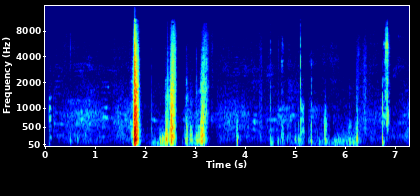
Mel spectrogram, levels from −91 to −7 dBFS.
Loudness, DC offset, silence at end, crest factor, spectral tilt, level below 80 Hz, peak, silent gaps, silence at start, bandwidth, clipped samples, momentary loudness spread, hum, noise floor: -16 LUFS; under 0.1%; 4.1 s; 26 dB; -5.5 dB/octave; -44 dBFS; 0 dBFS; none; 1.75 s; 11 kHz; under 0.1%; 27 LU; none; -67 dBFS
